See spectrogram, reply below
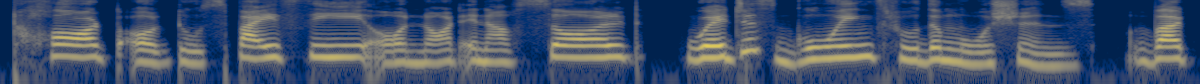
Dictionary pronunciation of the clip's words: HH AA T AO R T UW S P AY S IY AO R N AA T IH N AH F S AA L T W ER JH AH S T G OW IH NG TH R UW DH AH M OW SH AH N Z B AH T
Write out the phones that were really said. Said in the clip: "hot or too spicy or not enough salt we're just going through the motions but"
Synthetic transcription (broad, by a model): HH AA T AO R T UW S P AY S IY AO R N AA T IH N AH F S AA L T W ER JH AH S T G OW IH NG T R UW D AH M OW SH AH N Z B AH T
